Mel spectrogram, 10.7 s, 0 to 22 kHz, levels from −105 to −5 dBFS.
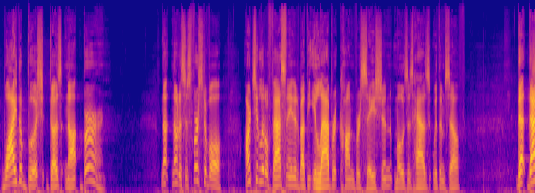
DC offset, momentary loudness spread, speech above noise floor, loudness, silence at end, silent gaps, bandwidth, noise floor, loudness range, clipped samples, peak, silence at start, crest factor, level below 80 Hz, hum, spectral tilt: under 0.1%; 13 LU; 57 dB; -26 LUFS; 0 s; none; 19.5 kHz; -82 dBFS; 6 LU; under 0.1%; 0 dBFS; 0.05 s; 26 dB; -56 dBFS; none; -3 dB/octave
